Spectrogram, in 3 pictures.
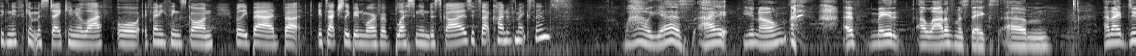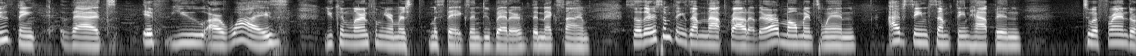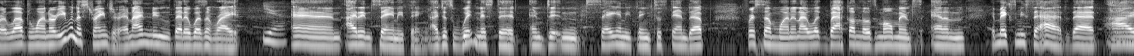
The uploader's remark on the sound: Scribblers Festival 2019. These are recordings from our Conversation Caravan over the Family Weekend.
